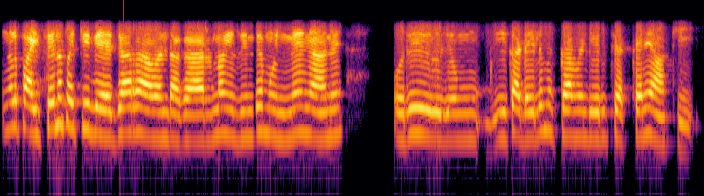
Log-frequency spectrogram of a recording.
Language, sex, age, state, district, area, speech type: Malayalam, female, 60+, Kerala, Wayanad, rural, conversation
